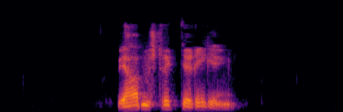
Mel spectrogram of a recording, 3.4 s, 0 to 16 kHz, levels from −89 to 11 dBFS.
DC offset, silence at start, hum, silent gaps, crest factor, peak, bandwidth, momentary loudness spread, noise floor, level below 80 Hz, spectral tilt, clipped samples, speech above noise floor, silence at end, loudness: under 0.1%; 1.2 s; none; none; 22 dB; -4 dBFS; 7.6 kHz; 13 LU; -83 dBFS; -74 dBFS; -5.5 dB/octave; under 0.1%; 61 dB; 1.1 s; -23 LUFS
